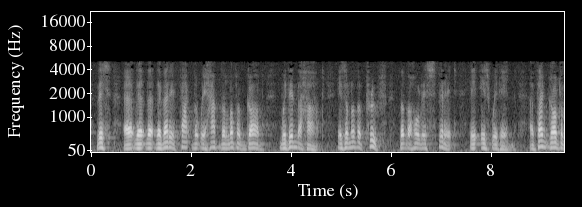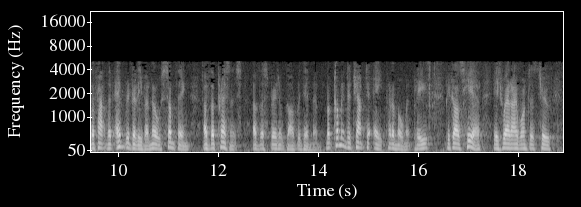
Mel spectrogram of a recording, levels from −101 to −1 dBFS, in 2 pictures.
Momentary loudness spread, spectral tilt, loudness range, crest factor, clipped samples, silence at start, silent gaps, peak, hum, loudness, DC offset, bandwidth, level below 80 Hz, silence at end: 12 LU; -12 dB/octave; 4 LU; 18 dB; under 0.1%; 0.1 s; none; -8 dBFS; none; -26 LUFS; under 0.1%; 5.4 kHz; -48 dBFS; 0.05 s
